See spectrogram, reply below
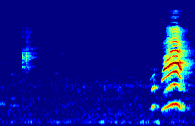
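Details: Talking parrot: after a faint squeak and a pause, one loud word in two parts, a quick clipped syllable then a rich, rising-falling voiced one.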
